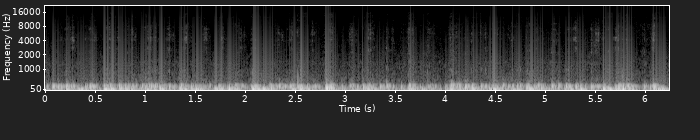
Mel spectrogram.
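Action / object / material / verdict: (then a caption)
tap / steel mesh microphone grille / steel mesh / none. Fingertips tap and scratch the hollow, rounded steel mesh head of a silver microphone. The result is a dense, continuous patter of soft, muffled low thumps and rustles, with faint bright ticks scattered above.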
